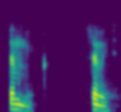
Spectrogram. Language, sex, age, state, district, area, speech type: Sanskrit, male, 18-30, Tamil Nadu, Tiruvallur, rural, conversation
